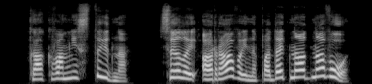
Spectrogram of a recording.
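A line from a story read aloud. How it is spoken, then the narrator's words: Indignant. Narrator (Russian): возмущенно продолжала она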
